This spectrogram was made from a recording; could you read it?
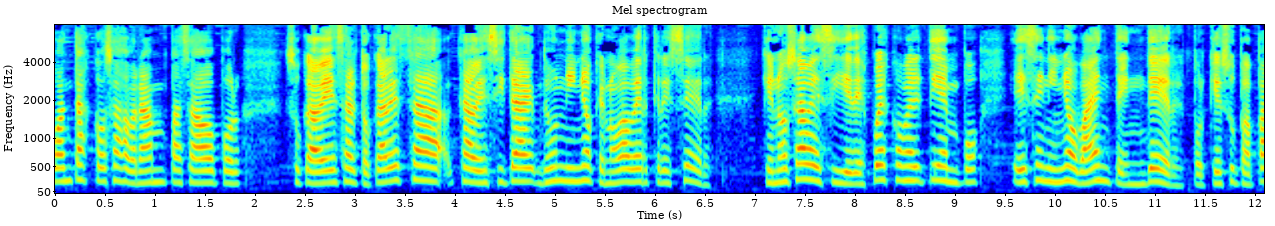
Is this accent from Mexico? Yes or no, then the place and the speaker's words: no; Cuba; vivimos una infancia, una juventud muy tranquila, muy normal, muy cubana, con las mismas carencias y con las mismas cosas lindas de mi pueblo. Y crecimos así.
